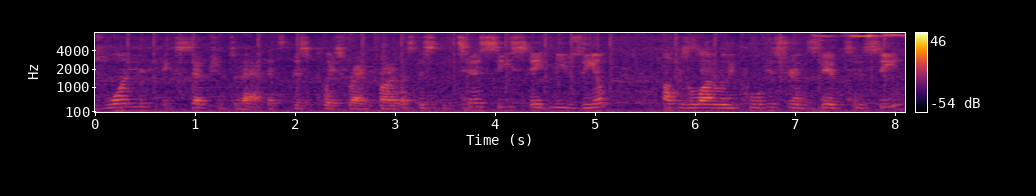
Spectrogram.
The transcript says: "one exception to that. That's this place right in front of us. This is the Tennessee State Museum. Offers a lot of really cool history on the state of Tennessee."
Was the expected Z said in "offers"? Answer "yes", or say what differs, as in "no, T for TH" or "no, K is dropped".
yes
